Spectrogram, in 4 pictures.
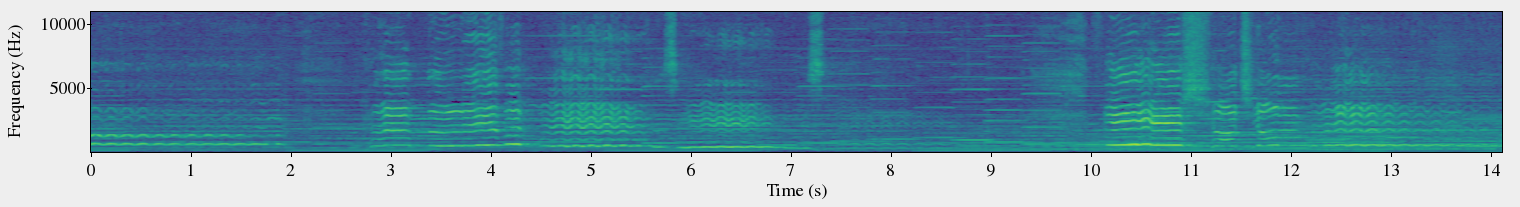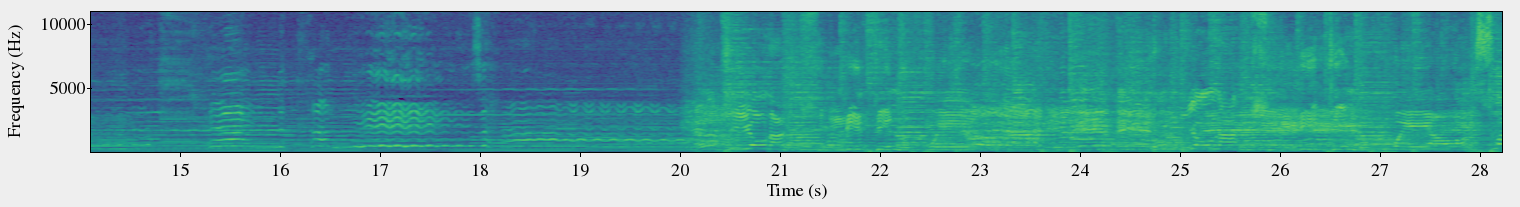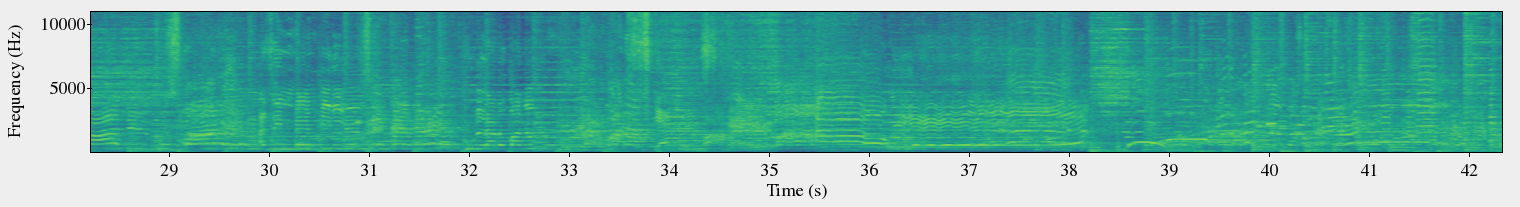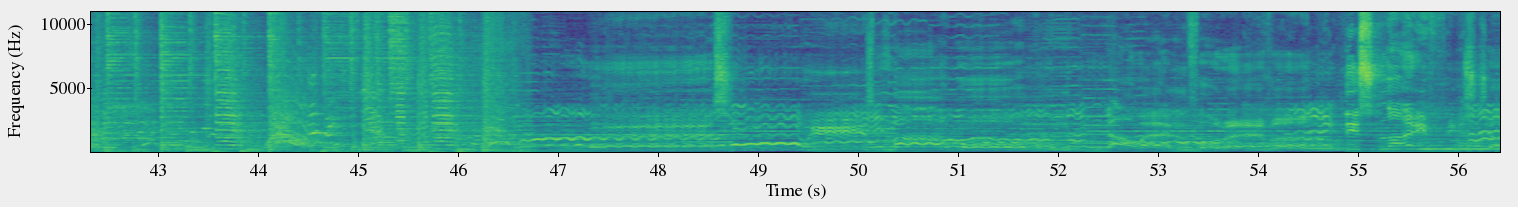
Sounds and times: Music: 0.0 - 56.4.

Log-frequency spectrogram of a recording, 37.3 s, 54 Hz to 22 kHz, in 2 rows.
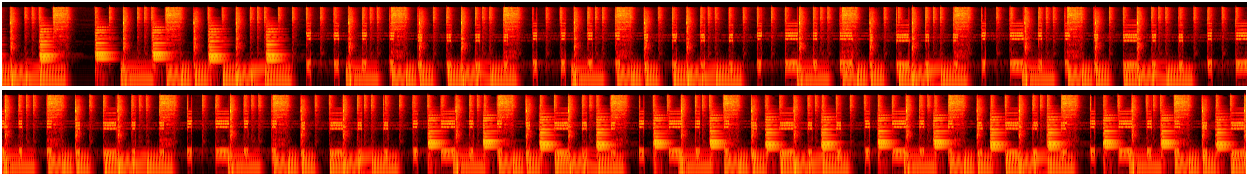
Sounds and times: Music: 0.0 - 37.3.

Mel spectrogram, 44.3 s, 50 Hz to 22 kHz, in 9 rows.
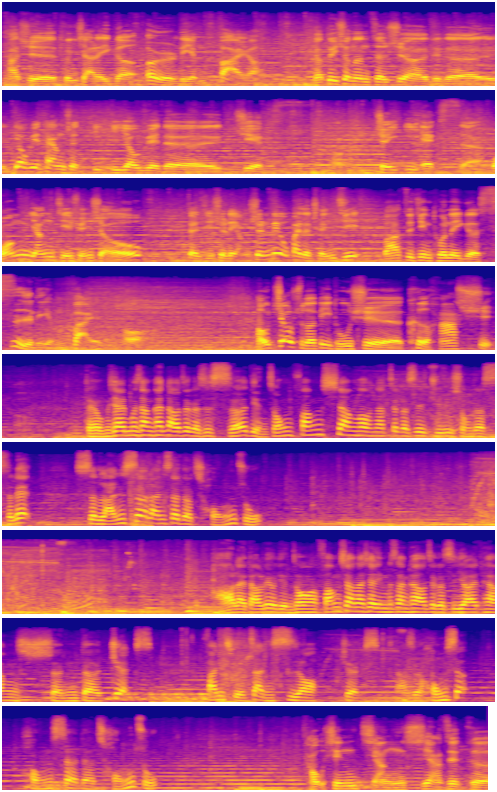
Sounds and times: Music: 0.0 - 44.3
Speech: 3.2 - 7.6, 8.7 - 16.2, 17.4 - 19.7, 20.6 - 27.2, 31.7 - 36.0, 36.6 - 41.0, 42.5 - 44.3.

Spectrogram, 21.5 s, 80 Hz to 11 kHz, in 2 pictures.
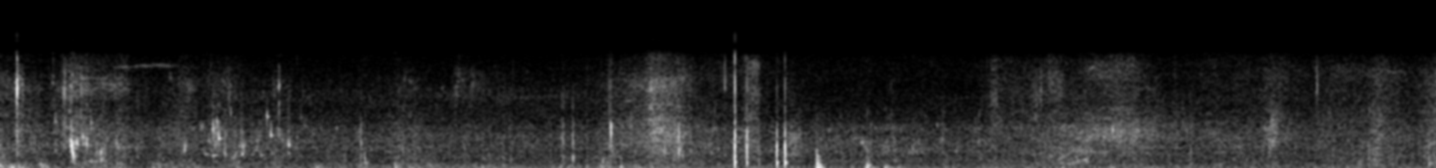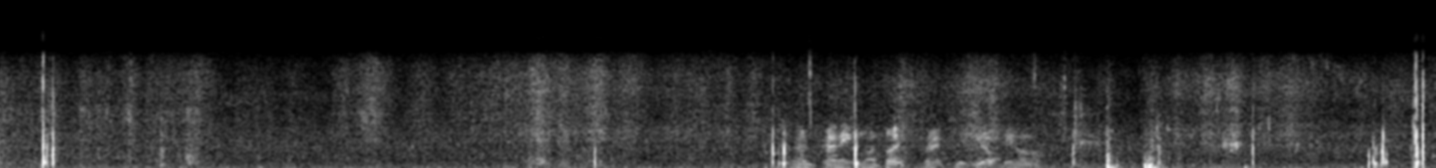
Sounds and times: Speech: 16.6 - 18.6.

